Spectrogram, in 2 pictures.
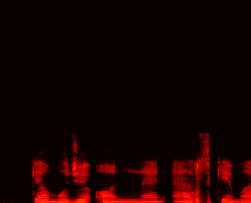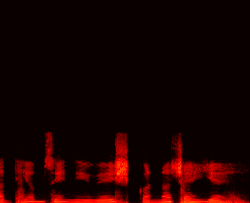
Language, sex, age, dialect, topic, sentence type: Hindi, female, 18-24, Marwari Dhudhari, banking, question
